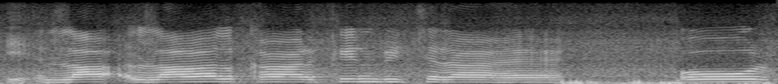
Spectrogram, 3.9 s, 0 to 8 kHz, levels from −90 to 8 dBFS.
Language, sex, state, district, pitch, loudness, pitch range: Hindi, female, Haryana, Rohtak, 235 Hz, -14 LUFS, 230-245 Hz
